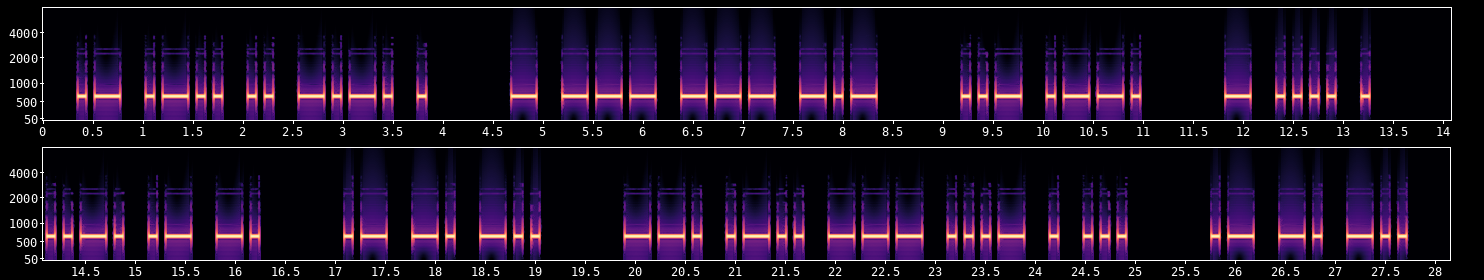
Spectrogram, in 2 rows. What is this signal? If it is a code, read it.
Morse code, heard as a keyed tone, about 14 wpm, 650 Hz. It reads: ALICE TOOK UP THE FAN AND GLOVES AND
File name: 02-Chapter-02 14 WPM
